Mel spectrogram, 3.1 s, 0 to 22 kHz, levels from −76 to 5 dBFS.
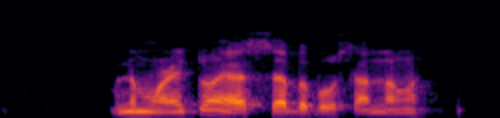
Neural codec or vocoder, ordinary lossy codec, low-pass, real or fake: codec, 16 kHz, 4 kbps, X-Codec, WavLM features, trained on Multilingual LibriSpeech; Opus, 32 kbps; 7.2 kHz; fake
